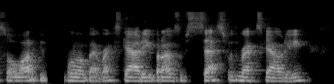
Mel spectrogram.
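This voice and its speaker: A woman with fairly low pitch, fairly even intonation and an ordinary speaking voice. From Newfoundland, Canada (St. John's). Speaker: musician. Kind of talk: interview. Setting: podcast.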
